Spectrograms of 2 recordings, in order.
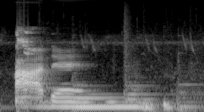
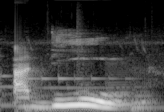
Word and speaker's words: Adin: It's like Aden. But it's actually Adin. It's an Arabic name.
